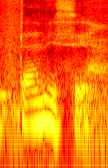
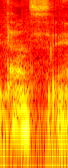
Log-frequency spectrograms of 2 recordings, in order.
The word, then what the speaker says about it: tanisi: For example, when I say tansi, our people say tanisi, tanisi. They don't say tansi.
